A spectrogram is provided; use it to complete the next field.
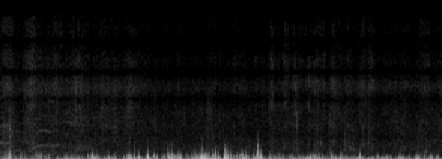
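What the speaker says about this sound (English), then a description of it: "Oh my gosh, the wind is crazy." Strong wind gusting outdoors, buffeting the microphone in a loud, uneven roar with repeated bursts, while an RC car runs nearby.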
